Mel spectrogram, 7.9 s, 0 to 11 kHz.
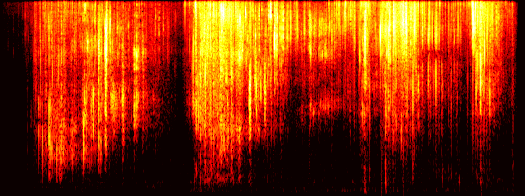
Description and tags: Recorded myself squishing up some pumpkin guts with a rode m5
